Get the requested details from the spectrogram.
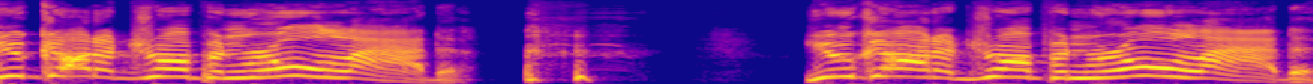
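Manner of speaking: put-on Irish accent, game voice-acting. Quoting a game character's line about its voice acting, in an Irish accent. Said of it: "that Irish accent".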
